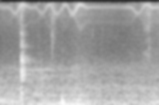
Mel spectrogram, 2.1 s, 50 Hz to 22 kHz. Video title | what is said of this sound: OnePlus 11 5G Indian Unit Unboxing & First Impressions⚡The Return of the King 👑 | थोड़ा अलग आवाज आया, नहीं, एब्सोल्युटली नथिंग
